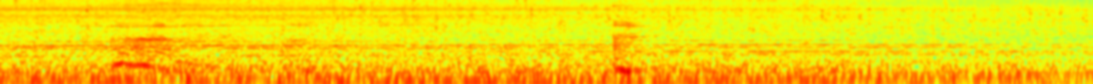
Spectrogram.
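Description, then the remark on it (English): Heavy rain pours down steadily in a dense, continuous hiss and patter, loud throughout, with a couple of brief muffled sounds buried in the downpour. “As rain pounded down on him, Stephen's eyelids slowly fluttered open.”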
